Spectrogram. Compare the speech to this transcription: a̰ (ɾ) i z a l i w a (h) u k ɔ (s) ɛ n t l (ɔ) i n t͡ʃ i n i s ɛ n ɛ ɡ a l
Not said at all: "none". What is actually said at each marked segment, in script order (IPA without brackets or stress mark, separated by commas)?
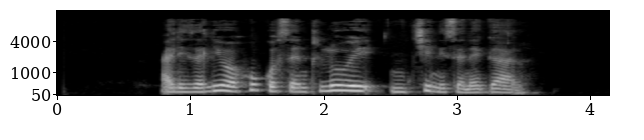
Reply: l, h, s, u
